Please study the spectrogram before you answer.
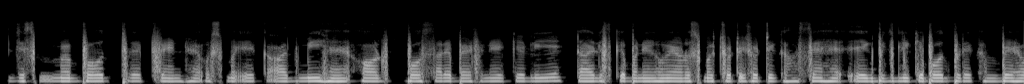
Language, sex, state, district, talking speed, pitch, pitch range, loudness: Hindi, male, Bihar, Kishanganj, 185 wpm, 150 Hz, 145-150 Hz, -22 LUFS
